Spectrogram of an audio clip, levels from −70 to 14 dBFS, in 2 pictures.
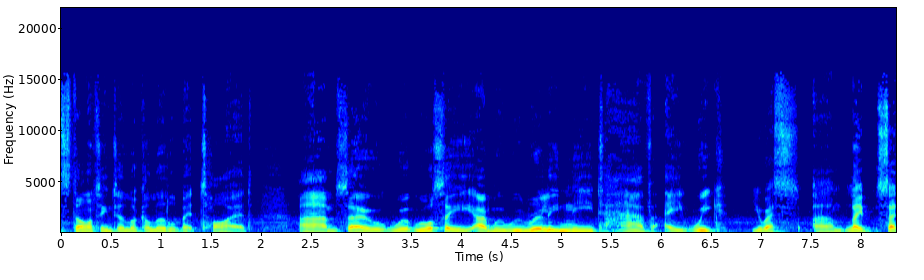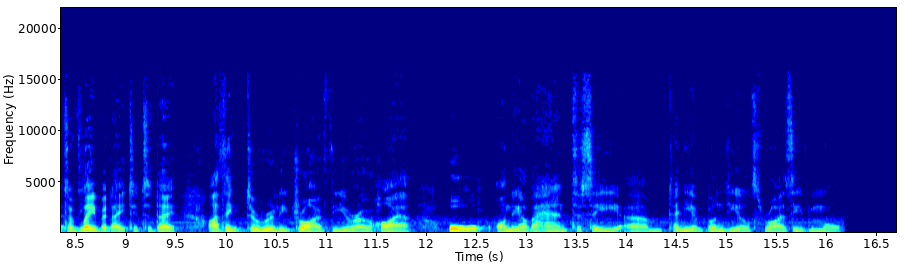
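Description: No technical faults can be heard anywhere in the audio.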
